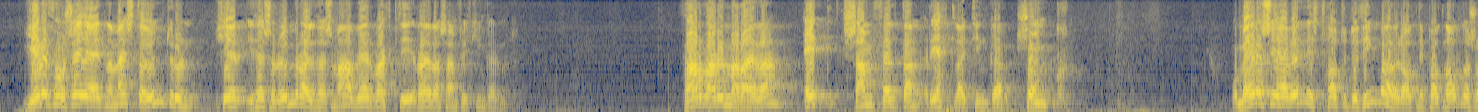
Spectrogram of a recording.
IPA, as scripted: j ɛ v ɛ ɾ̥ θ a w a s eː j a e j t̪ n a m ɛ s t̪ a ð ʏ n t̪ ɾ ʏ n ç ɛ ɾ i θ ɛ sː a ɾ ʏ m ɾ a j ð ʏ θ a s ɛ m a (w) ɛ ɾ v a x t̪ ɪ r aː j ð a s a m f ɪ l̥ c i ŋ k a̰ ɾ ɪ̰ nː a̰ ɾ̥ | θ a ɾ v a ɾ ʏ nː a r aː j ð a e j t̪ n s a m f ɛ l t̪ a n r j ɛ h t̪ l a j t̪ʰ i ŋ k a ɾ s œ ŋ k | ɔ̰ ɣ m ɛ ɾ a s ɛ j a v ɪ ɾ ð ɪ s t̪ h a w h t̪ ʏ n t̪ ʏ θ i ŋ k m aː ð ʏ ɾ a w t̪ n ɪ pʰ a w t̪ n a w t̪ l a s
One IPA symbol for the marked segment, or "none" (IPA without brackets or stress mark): v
